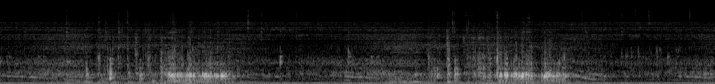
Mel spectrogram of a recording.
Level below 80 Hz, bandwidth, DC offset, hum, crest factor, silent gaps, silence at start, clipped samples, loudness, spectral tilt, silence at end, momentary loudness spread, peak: -46 dBFS; 17 kHz; under 0.1%; none; 22 dB; none; 0 s; under 0.1%; -31 LUFS; -6 dB/octave; 0 s; 19 LU; -10 dBFS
